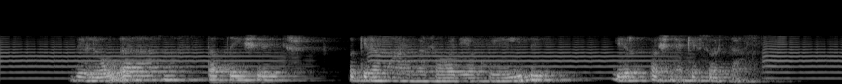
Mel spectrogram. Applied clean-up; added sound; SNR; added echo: none; Trumpet; 11 dB; reverberation time 0.9 s.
